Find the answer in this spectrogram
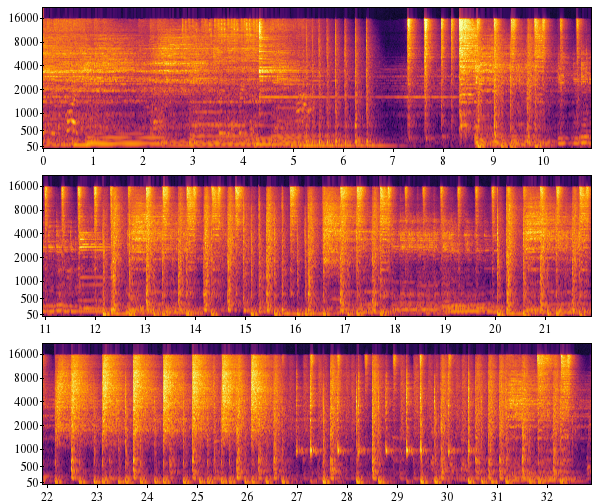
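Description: Live rock band playing: electric guitar and bass guitar over a drum kit. Sustained guitar and bass notes ring for the first six seconds or so, the sound drops briefly around seven seconds, then the full band comes in with busy drumming for the rest.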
